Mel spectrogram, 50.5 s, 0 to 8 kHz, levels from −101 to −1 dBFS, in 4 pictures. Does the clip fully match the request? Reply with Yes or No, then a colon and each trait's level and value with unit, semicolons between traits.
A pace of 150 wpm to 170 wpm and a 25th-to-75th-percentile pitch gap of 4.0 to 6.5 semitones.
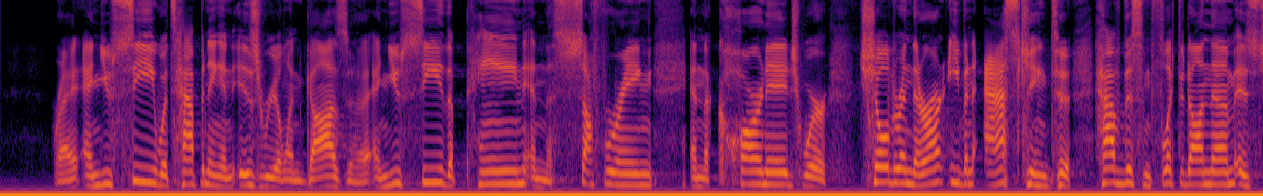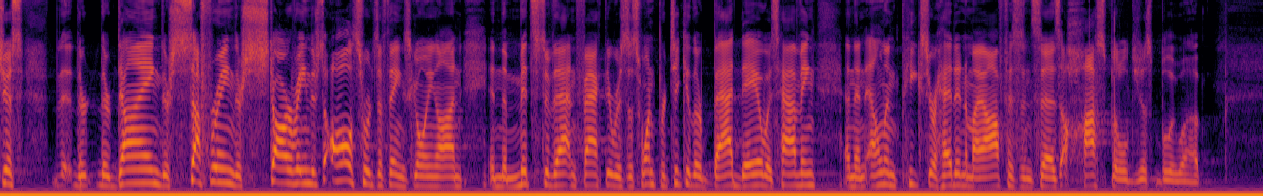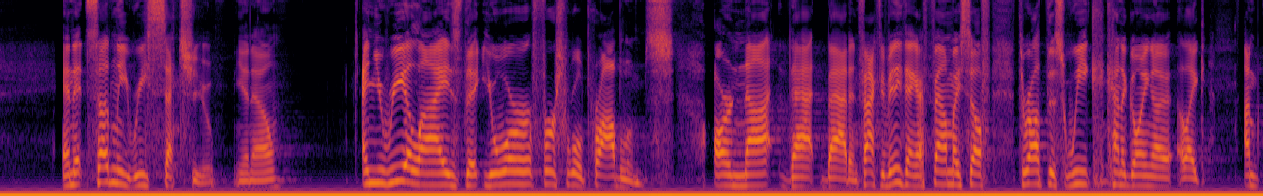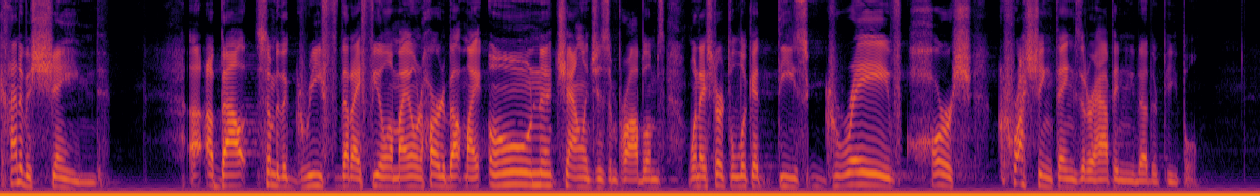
No: average, 185 wpm; average, 4.6 semitones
